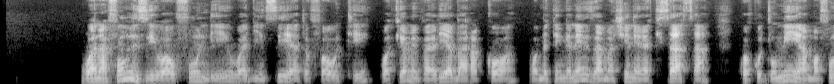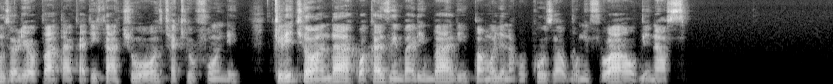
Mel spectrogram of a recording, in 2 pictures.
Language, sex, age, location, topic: Swahili, male, 25-35, Dar es Salaam, education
